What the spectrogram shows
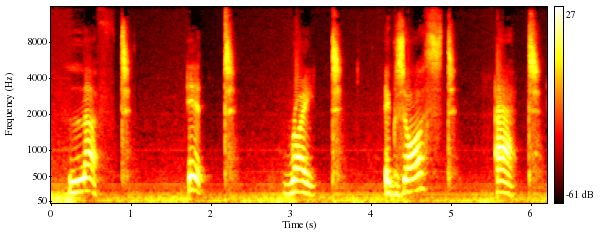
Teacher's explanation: The same staccato springing action as the D drum beat, with no voice, forms the light tap of the T. Feel a gentle pulsation in the tongue. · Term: unvoiced T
